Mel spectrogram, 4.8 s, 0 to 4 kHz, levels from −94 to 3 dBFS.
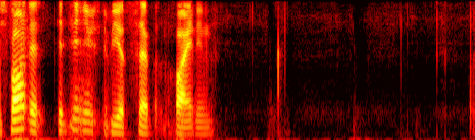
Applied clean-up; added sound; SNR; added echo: neural separator model SepFormer WHAM!.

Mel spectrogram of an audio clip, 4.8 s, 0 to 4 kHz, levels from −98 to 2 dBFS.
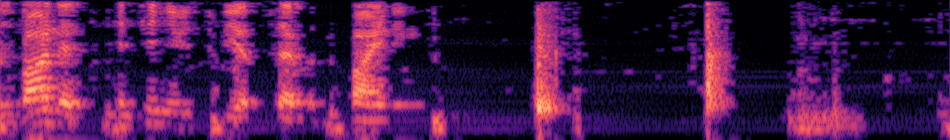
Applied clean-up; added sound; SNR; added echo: classical method spectral subtraction.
